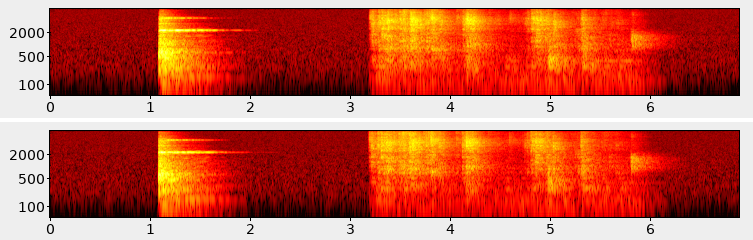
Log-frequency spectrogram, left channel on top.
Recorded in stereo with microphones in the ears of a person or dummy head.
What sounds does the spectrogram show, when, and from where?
1.1 s a piano: 45° right (ahead or behind), 0.7 m
3.2 s a crack: 70° right (ahead or behind), 1.7 m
